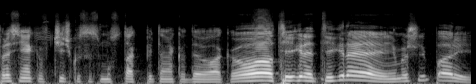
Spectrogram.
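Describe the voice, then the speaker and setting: A man's lively intonation in a dry sound with no echo. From Bulgaria. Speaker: gaming YouTuber. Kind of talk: casual chat.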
